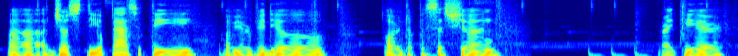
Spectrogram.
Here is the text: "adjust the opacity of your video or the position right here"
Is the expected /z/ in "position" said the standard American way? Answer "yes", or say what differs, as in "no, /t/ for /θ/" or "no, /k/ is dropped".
no, /s/ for /z/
